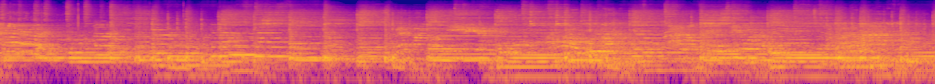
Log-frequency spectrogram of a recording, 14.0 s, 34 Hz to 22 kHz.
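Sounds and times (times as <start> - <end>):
live band music: 0.0 - 14.0
person singing: 5.7 - 14.0.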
